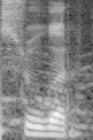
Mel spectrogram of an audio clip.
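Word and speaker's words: sugar: एस यू जी आर है तो इसमें पढ़ते हैं शुगर। क्या पढ़ते हैं? शुगर।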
